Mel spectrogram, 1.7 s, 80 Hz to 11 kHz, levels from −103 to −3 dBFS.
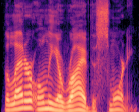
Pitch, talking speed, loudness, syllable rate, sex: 150 Hz, 205 wpm, -16 LUFS, 6.8 syllables/s, male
